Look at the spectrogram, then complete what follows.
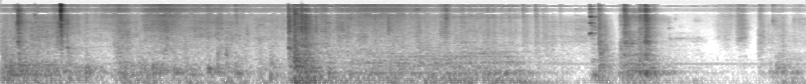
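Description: Passenger lift's automatic sliding doors running shut over a steady mechanical hum and meeting with a thud about four seconds in. Two shorter knocks follow a few seconds later.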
